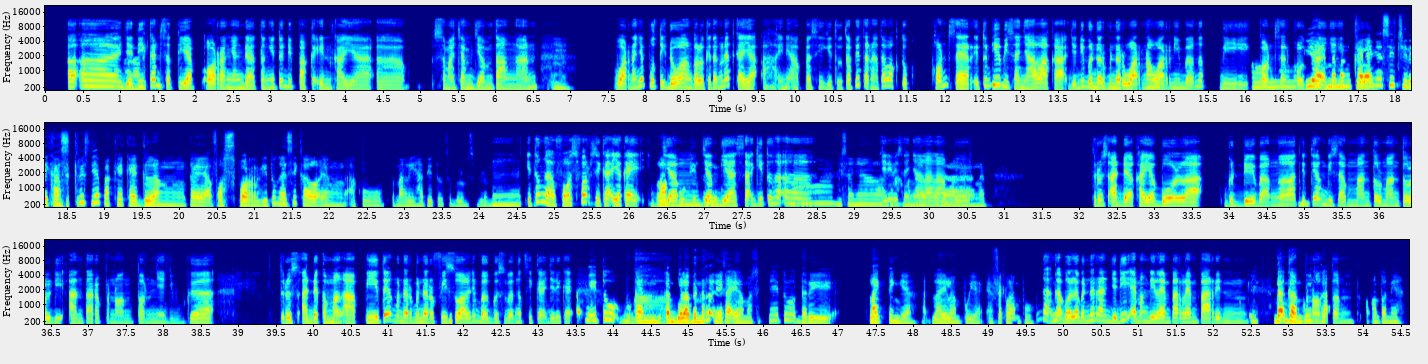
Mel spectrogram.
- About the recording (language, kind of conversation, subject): Indonesian, podcast, Apa pengalaman konser atau pertunjukan musik yang paling berkesan buat kamu?
- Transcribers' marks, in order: tapping; other background noise; in English: "lighting"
